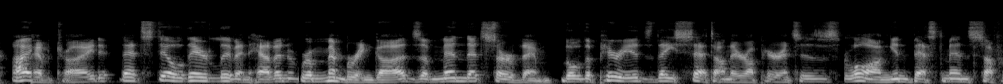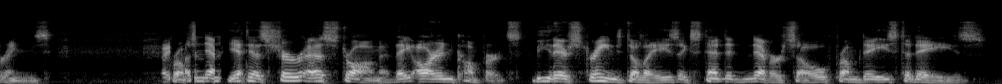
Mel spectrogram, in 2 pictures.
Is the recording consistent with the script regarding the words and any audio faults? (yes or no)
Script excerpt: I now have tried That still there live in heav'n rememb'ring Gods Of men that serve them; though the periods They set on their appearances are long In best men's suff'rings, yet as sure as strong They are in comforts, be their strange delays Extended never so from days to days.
no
